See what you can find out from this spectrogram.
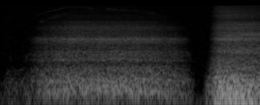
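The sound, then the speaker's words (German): Slow, relaxed breathing during a guided relaxation: one long, soft, airy breath lasting about two seconds, a short pause, then the next breath begins a little louder. “Lass den Atem entspannt ein- und ausströmen.”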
